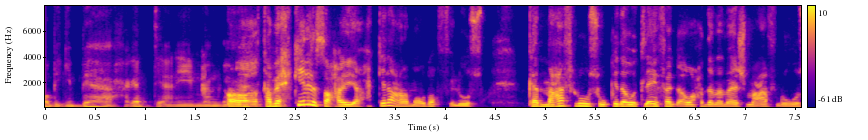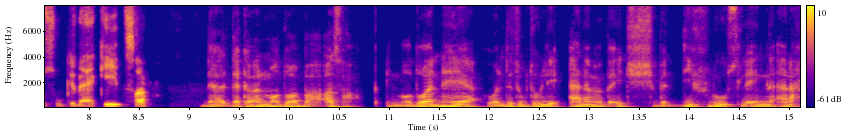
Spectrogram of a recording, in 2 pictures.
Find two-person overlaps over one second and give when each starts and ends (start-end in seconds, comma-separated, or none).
none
